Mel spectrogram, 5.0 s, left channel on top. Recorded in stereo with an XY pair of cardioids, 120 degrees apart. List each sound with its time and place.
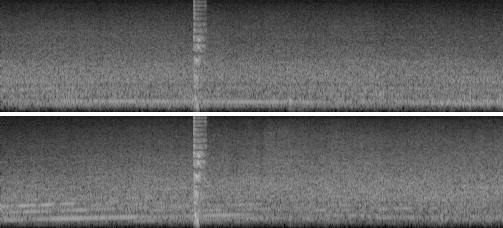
1.9 s a gunshot: 20° right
